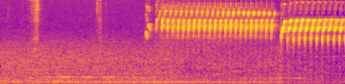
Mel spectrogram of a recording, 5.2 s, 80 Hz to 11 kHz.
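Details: Spanish Timbrado canary, huppe type from 2020 breeding, in training song: near silence with faint background hum, then a sudden high rapid metallic trill, a brief pause and another fast trill.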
